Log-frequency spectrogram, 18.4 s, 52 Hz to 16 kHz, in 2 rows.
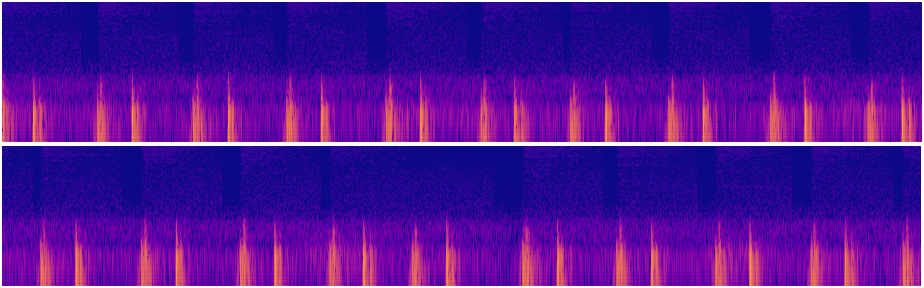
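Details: Sleeping female during an afternoon nap: steady lub-dub heartbeat at about 61 beats a minute, even rhythm, no extra sounds; normal resting heart sounds.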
